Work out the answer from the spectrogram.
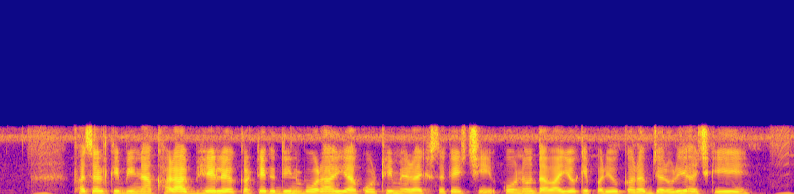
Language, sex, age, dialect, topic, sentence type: Maithili, female, 25-30, Bajjika, agriculture, question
